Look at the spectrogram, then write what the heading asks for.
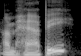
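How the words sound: It is said with a questioning tone. The speaker is asking rather than stating. "it's a bit of an inquisitive thing"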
